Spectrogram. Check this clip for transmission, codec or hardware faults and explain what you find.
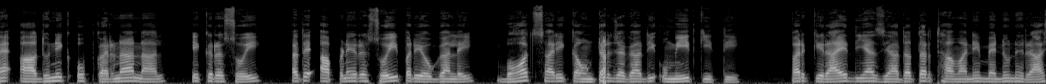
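Two brief faults are present, both DAB burbling in the speech. At 6.02 to 6.06 s, after "ਪ੍ਰਯੋਗਾਂ ਲਈ ਬਹੁਤ ਸਾਰੀ", and at 9.11 to 9.16 s, after "ਕੀਤੀ ਪਰ ਕਿਰਾਏ ਦੀਆਂ", residual bit errors get into the MP2 audio data across a handful of frames. Wrong samples put short blips of noise into single sub-bands. On a spectrogram this shows as isolated bright rectangular band blocks.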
